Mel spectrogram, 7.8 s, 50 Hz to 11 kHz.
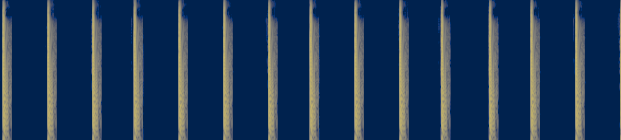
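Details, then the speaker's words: Sharp regular metronome clicks at about 107 a minute from a Mindray BeneHeart C1A semi-automatic AED, pacing CPR: prompt to follow the metronome for 30 compressions and two rescue breaths. "start CPR immediately follow the metronome to give 30 compressions and two rescue breaths"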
